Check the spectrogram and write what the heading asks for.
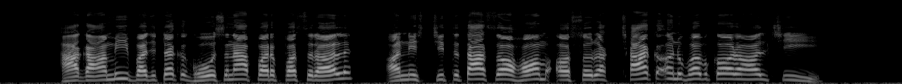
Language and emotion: Maithili, fearful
